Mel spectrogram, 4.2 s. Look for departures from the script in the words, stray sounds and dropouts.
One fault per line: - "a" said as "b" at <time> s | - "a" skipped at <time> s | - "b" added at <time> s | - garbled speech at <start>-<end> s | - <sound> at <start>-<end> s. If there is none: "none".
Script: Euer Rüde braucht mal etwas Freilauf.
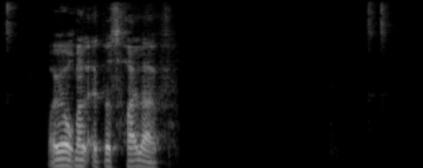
- "Rüde braucht" skipped at 0.8 s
